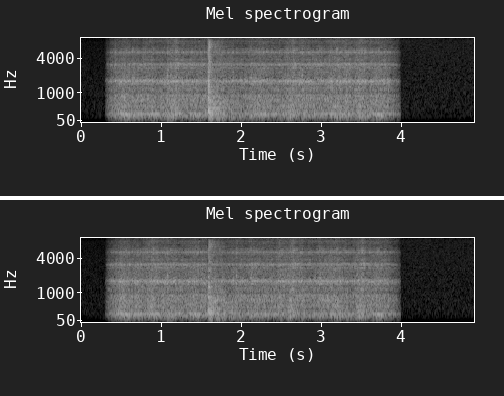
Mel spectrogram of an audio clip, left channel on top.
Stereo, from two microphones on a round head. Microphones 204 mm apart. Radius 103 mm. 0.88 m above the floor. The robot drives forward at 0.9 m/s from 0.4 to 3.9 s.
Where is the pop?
75° left (ahead or behind), 1.2 m; by 1.8 s 70° left (ahead or behind), 1.2 m.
